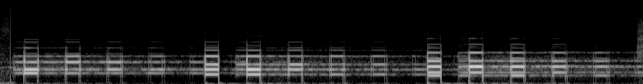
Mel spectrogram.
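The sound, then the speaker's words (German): A bright synthesizer riff from a song, with repeated staccato tones and a few brief sustained notes in a bouncy rhythm, steady and fairly loud with no voices. “Und das sind natürlich Sinti-Klänge.”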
